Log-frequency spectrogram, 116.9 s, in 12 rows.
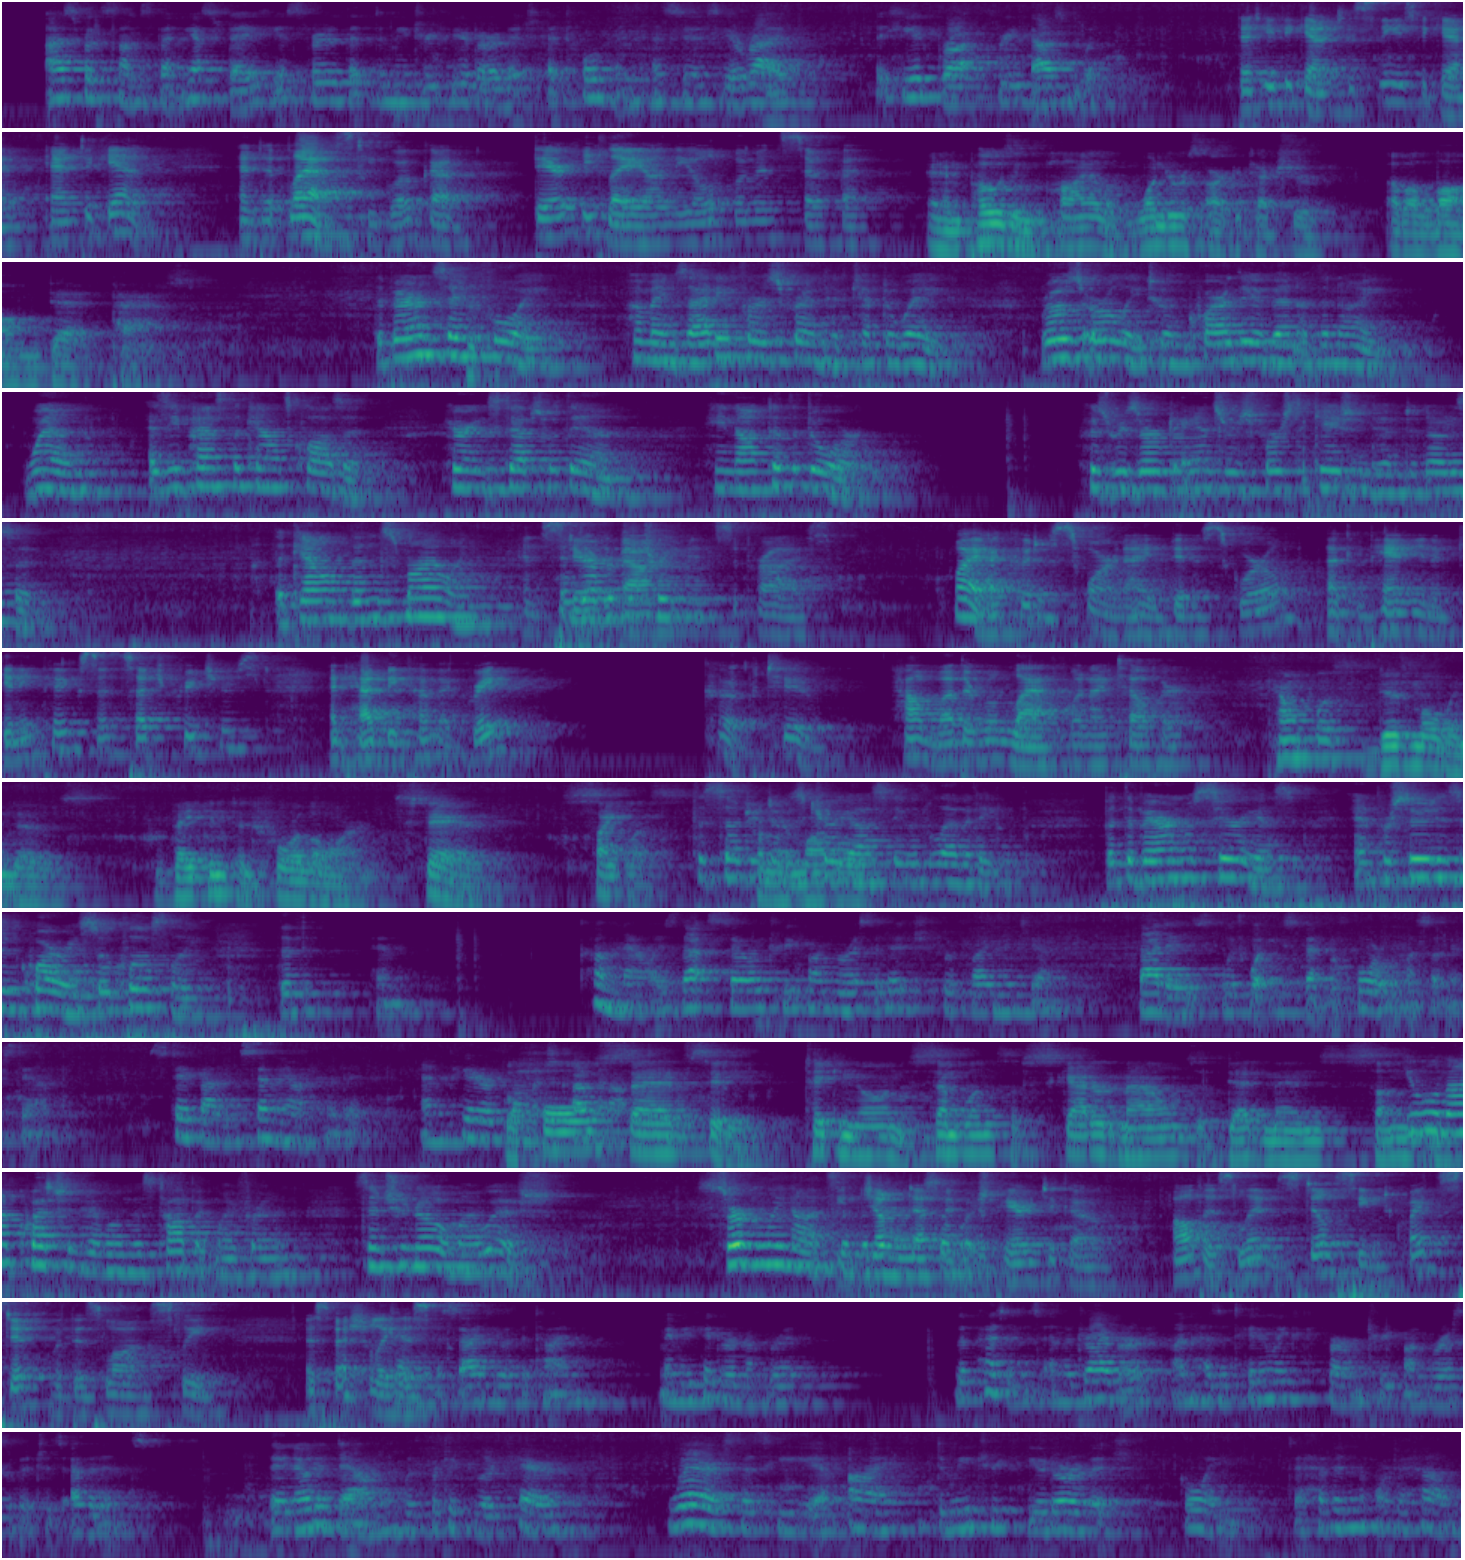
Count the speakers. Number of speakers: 4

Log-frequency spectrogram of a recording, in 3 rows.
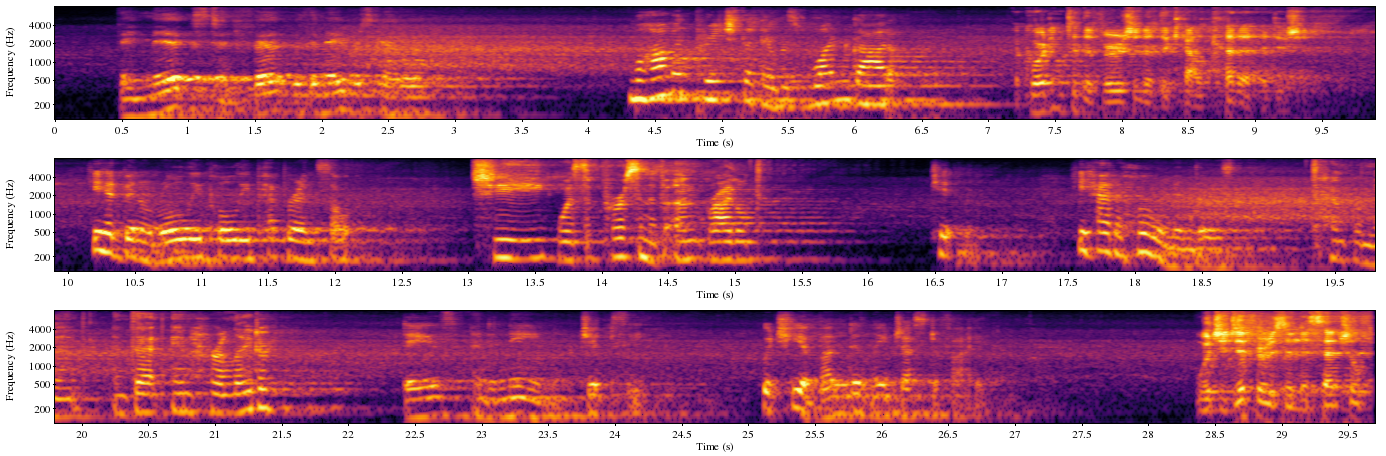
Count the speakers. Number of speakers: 5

